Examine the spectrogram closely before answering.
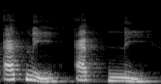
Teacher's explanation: naturalmente esse T não vai aparecer muito porque você já vai fechar os lábios pro M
